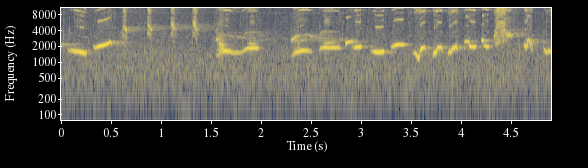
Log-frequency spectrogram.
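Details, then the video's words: White-rumped shama in morning song, delivering rapid varied whistled phrases, upslurred notes and high sharp chips in a continuous lively stream. "suara merdu murai batu di pagi hari"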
